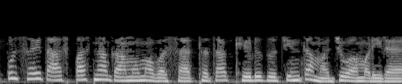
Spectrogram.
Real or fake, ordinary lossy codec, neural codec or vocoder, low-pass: real; none; none; 3.6 kHz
